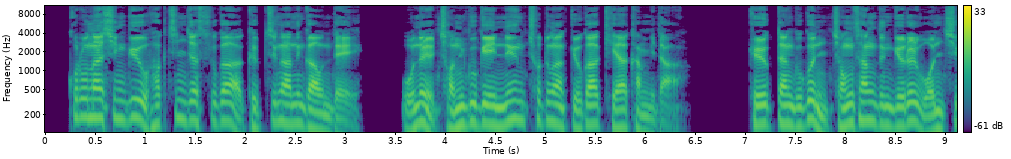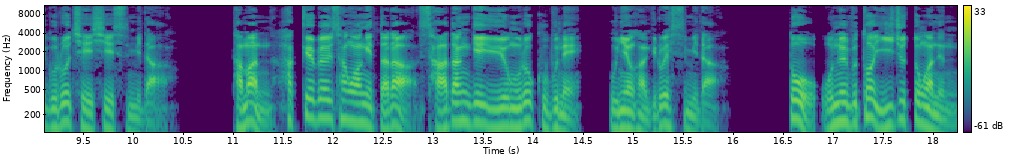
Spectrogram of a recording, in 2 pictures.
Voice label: foreigner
